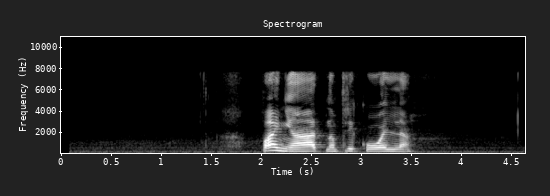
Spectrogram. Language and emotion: Russian, positive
